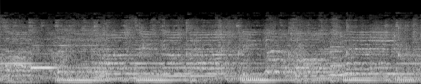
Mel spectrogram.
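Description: A choir singing a song over instrumental backing with a steady beat.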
